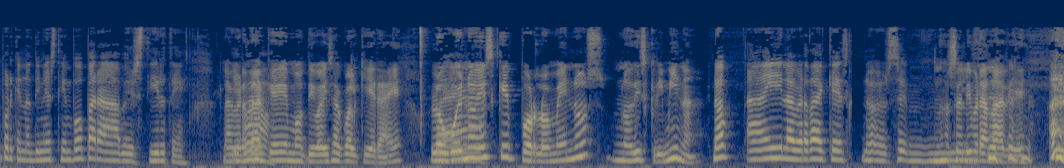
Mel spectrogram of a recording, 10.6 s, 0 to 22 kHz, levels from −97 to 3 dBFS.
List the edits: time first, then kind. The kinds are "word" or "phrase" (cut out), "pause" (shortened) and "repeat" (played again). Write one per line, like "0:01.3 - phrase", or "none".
0:07.1 - pause
0:08.5 - phrase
